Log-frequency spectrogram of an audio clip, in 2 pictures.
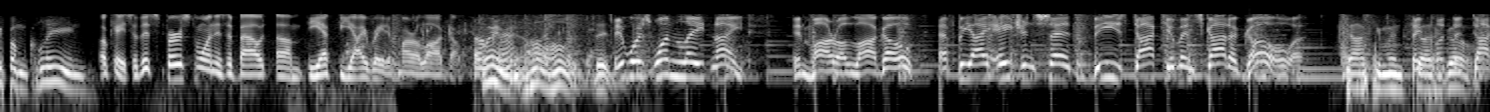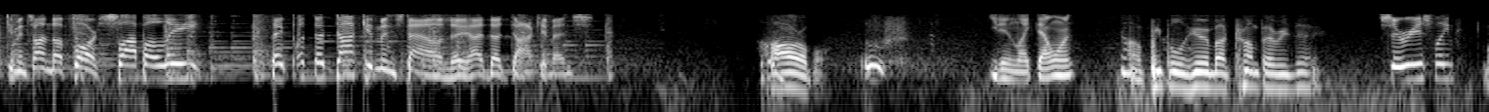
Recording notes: Phony Phone Call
